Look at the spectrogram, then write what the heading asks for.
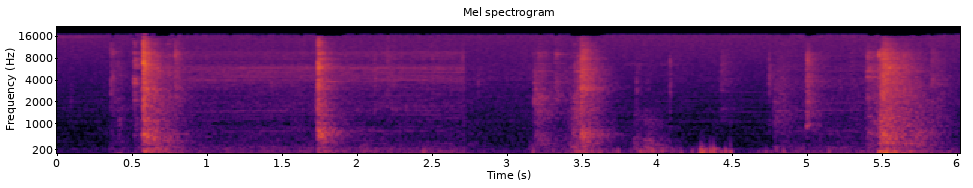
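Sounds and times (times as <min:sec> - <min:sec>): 
low mechanical hum: 0:00.1 - 0:06.0
heavy cable car sliding doors thudding shut: 0:00.4 - 0:04.1, 0:04.8 - 0:06.0.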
